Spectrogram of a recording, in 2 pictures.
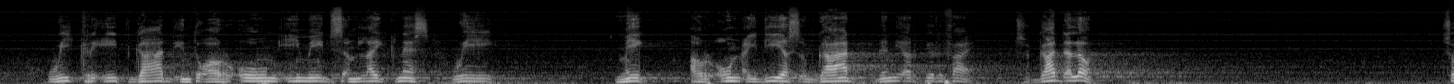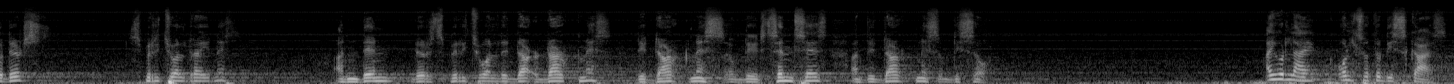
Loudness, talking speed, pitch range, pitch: -27 LUFS, 105 wpm, 130-155 Hz, 145 Hz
